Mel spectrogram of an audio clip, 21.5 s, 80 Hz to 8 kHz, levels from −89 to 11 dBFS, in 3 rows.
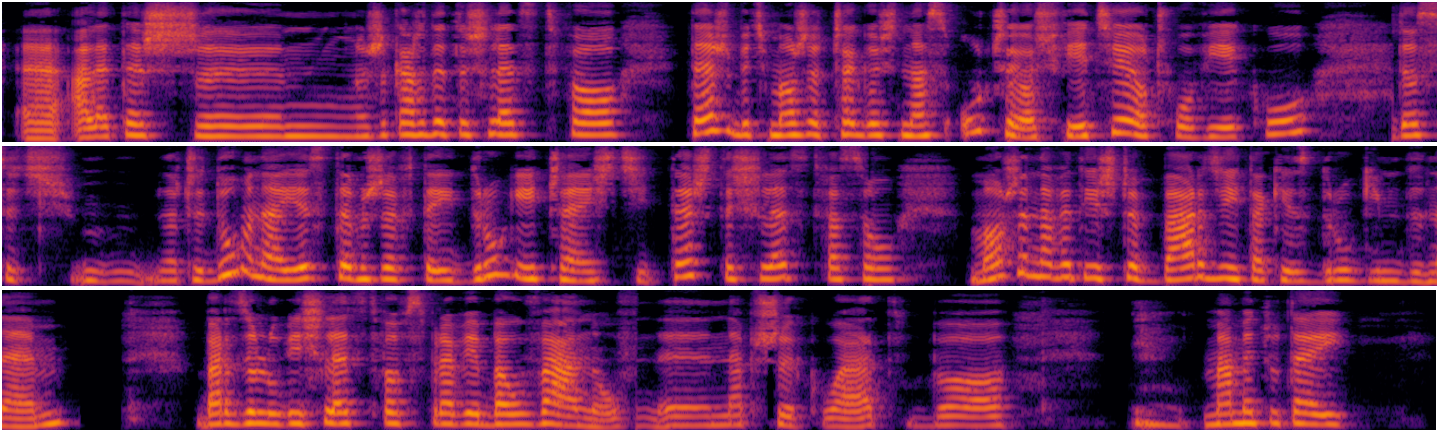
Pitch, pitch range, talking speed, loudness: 225 Hz, 200-240 Hz, 135 wpm, -19 LUFS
